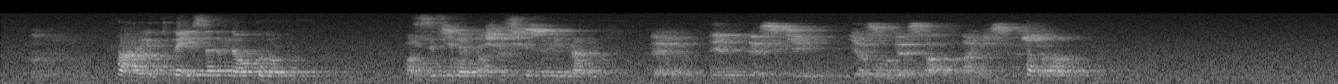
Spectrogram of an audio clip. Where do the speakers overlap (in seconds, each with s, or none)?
4.1 s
